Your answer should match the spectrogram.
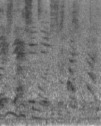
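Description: Only speech: quiet, overlapping conversational voices, with no other distinct sound.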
